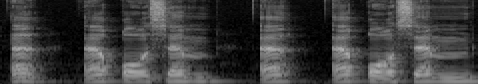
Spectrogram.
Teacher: القاف مفخمه مرتبه رابعه ومقلقل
